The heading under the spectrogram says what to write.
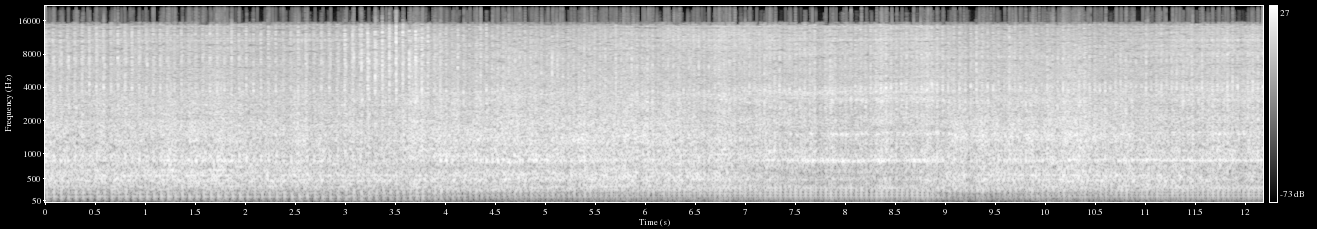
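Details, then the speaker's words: Cub Cadet 122 tractor with a mounted 42-inch snow blower, at full throttle: rapid, heavy, relentless hammering through the blower drive, "like a bag of hammers" but working; owner blames the blower bearing, a little smoky. "sounds like a bag of hammers, but it is working. It is the blower bearing, so a little smoky in here now, and let me go find something to sit on."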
